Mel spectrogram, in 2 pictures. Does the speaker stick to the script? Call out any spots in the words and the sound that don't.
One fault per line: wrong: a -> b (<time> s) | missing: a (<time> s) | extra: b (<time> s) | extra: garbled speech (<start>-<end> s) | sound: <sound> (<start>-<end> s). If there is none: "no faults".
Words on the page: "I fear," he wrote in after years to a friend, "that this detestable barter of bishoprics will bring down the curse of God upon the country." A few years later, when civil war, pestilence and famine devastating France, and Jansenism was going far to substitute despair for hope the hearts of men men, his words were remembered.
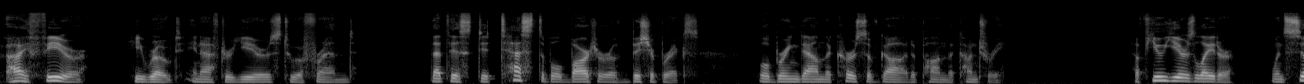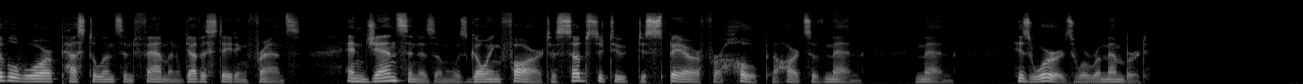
no faults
